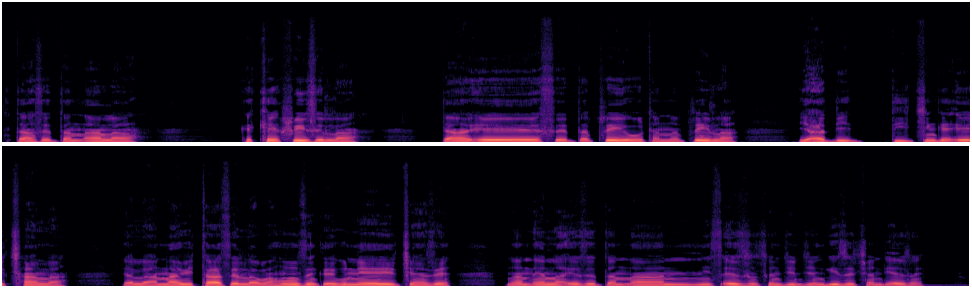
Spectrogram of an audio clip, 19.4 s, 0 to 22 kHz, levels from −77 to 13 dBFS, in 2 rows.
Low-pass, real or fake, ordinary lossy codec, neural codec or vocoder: 19.8 kHz; real; none; none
